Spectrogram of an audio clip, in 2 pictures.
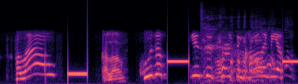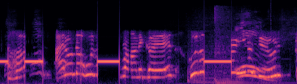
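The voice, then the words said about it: Angry screaming. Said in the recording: “why are you calling my phone screaming? ... you're screaming in my ear on my phone”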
